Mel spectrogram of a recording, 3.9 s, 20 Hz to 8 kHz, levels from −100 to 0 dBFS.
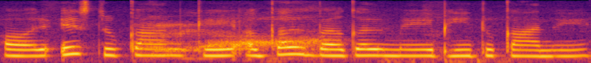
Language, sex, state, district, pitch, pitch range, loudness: Hindi, female, Bihar, Kaimur, 270 Hz, 260-280 Hz, -14 LUFS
